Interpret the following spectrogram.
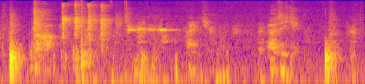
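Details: Chocolate Labrador at play time during sound desensitization training. Two sharp, loud bark-like bursts, one at the start and one near the end, with a person talking and faint whines between them.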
